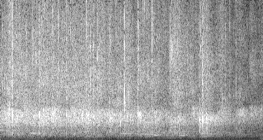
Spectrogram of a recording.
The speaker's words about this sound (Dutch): Wauw, come on, laten we deze mensen nogmaals applaus geven. Prijs de Heer.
